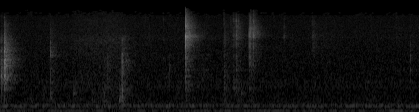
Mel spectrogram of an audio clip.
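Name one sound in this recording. Plastic game pieces click softly on a table.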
